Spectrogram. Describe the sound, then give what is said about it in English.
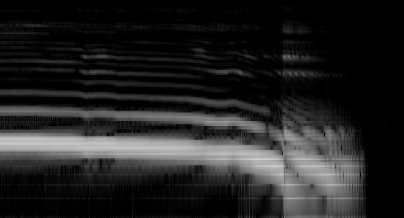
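A wolf gives a single long, loud howl that holds a steady mournful pitch for about two seconds, then wavers and slides downward before cutting off, clear with nothing else around it. “When the pigs sang around the piano, the wolf howled along with them.”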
